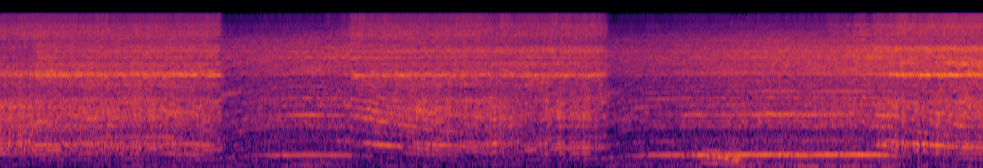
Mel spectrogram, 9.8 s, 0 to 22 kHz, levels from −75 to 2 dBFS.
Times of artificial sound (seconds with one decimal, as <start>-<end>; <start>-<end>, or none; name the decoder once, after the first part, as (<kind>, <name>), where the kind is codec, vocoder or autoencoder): 0.0-2.9 (vocoder, Vocos); 3.5-9.8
